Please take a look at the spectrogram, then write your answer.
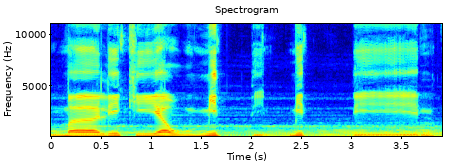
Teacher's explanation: Bila kita nak sebut mim yang berbaris bawah adalah mi, bukan me.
